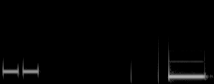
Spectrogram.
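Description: Telephone tones follow a call to a radio show being cut off. Two short, matching beeps come first, then a couple of faint clicks, and then a longer, lower steady tone.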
